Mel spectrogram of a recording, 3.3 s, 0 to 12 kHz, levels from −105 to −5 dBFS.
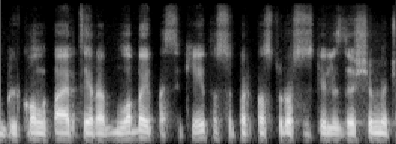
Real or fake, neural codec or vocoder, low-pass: fake; autoencoder, 48 kHz, 32 numbers a frame, DAC-VAE, trained on Japanese speech; 10.8 kHz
